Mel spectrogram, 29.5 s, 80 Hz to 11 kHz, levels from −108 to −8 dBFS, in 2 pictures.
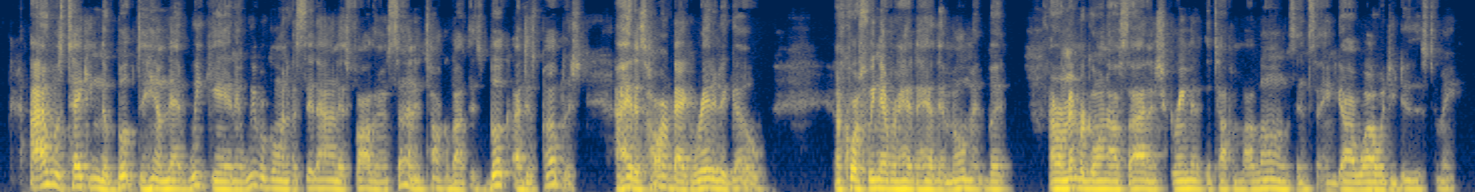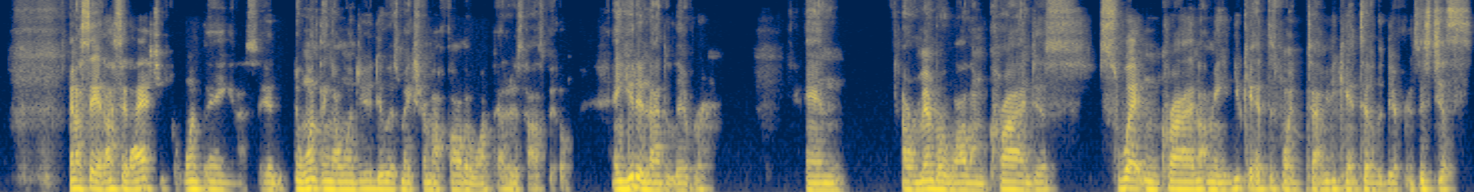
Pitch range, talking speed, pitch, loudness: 125-140 Hz, 265 wpm, 130 Hz, -16 LUFS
